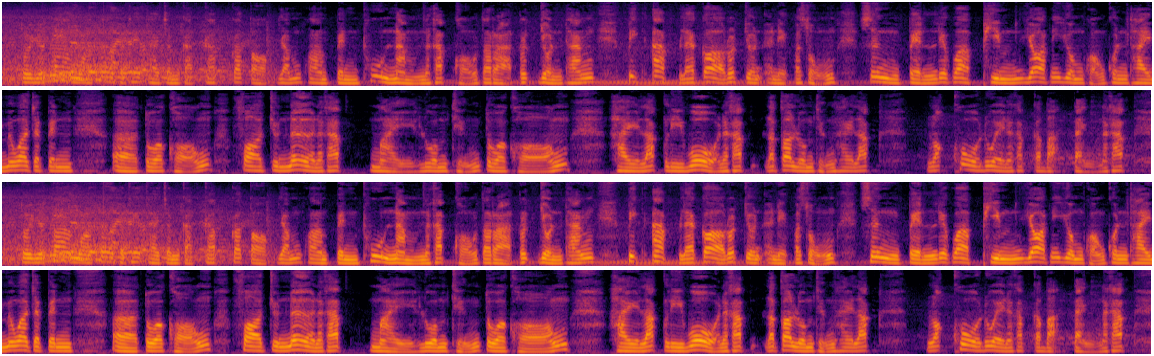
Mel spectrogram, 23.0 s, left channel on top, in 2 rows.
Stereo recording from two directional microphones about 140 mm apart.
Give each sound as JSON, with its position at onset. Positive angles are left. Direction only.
{"t": 0.0, "sound": "speech", "side_deg": 0}
{"t": 2.7, "sound": "speech", "side_deg": -40}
